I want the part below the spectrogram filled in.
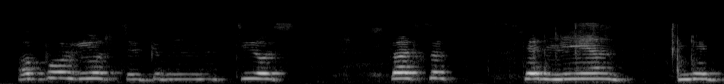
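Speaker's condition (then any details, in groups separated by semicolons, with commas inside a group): Cerebral palsy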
